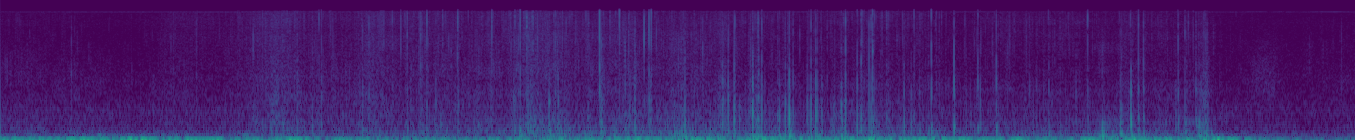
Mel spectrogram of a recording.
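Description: A large, dry, teal synthetic foam sponge with a porous texture is held beside the mic and squeezed and rubbed with the fingertips, producing dense, bright crackling and rustling over a steady low rumble. The sound softens briefly as the sponge is moved slightly away mid-stretch, then grows busier again before easing off near the end.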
